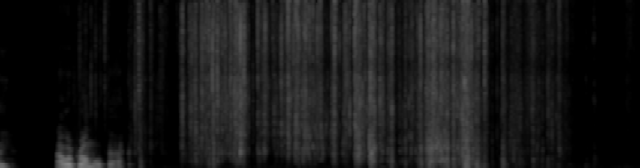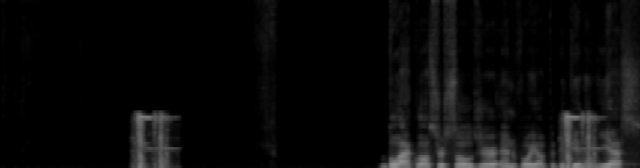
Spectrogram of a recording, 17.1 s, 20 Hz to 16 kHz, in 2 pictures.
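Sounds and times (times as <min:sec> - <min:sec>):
foil wrapper tearing and crinkling: 0:01.2 - 0:07.7
sharp ringing sound: 0:10.3 - 0:11.0, 0:16.0 - 0:16.6.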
